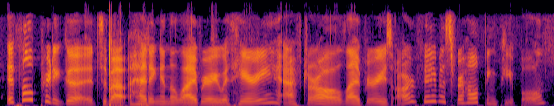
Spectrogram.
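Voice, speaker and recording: Young female storyteller for children's read-aloud, bright and animated, dry headset sound. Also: medium pitch, a little fast, lo-fi sound. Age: young adult. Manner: animated, clearly phrased storytelling. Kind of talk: expressive children's book read-aloud with brief asides. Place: small home room with bookshelves, indoors. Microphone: headset microphone.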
